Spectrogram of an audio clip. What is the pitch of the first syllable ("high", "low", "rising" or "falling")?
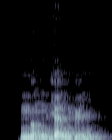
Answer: falling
